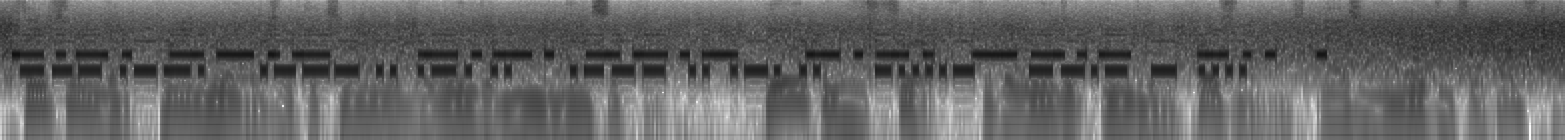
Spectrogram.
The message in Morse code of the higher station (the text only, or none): CQ CQ CQ DE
